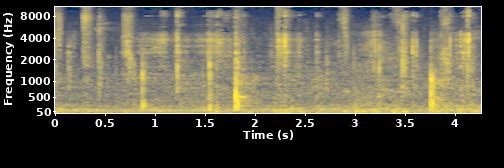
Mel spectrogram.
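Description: Irregular sharp clicks and taps over a low rumble, about a dozen spread unevenly through the few seconds, the loudest just under two seconds in.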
